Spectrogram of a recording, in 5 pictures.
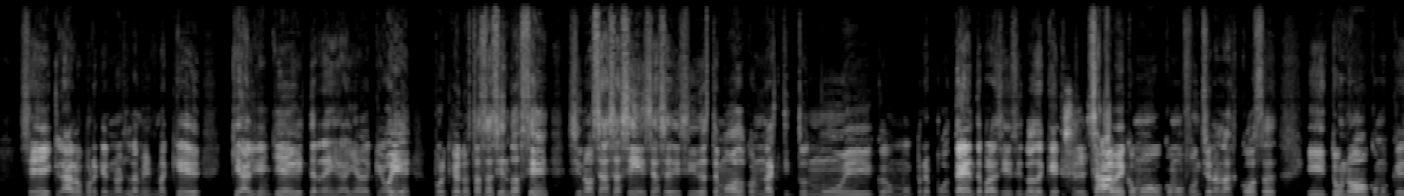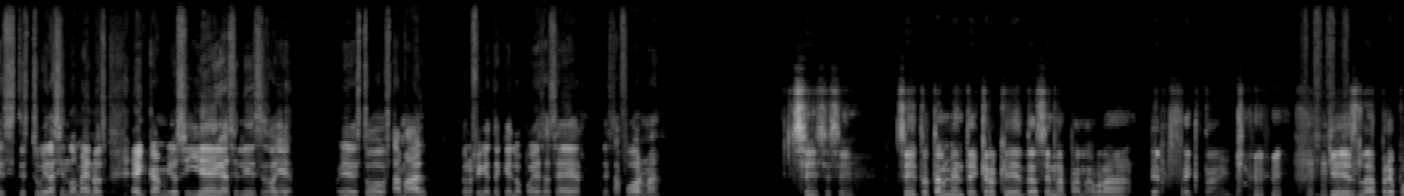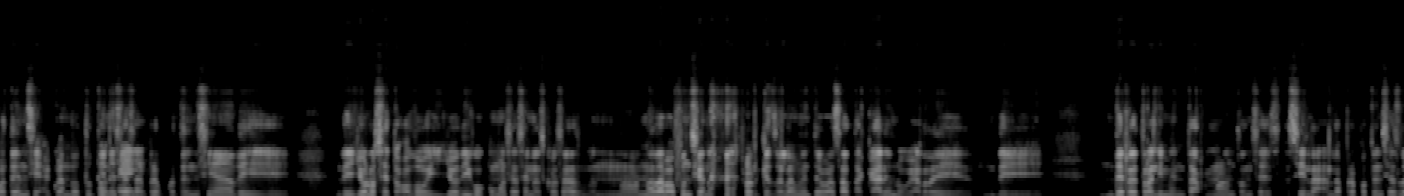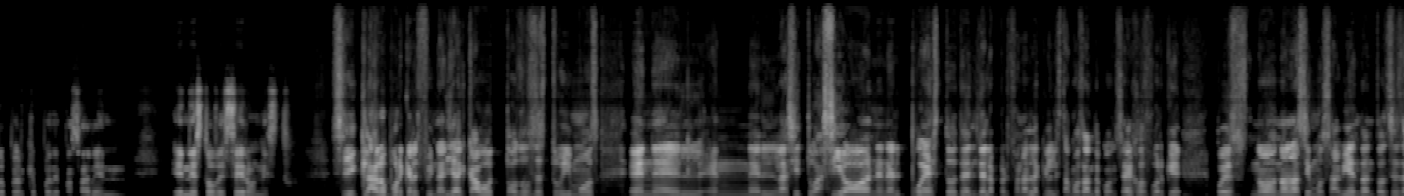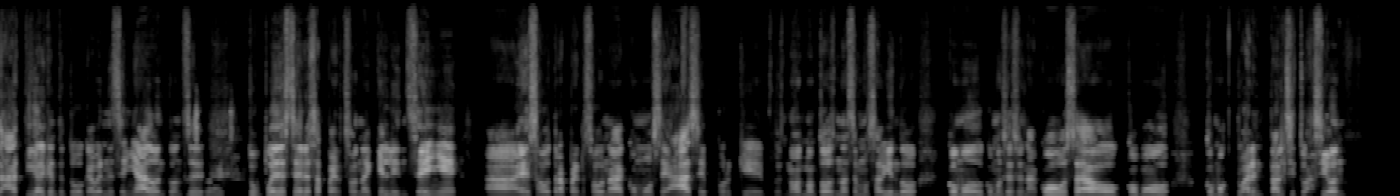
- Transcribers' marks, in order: chuckle; chuckle; other background noise; tapping
- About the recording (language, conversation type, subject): Spanish, podcast, ¿Cómo equilibras la honestidad con la armonía?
